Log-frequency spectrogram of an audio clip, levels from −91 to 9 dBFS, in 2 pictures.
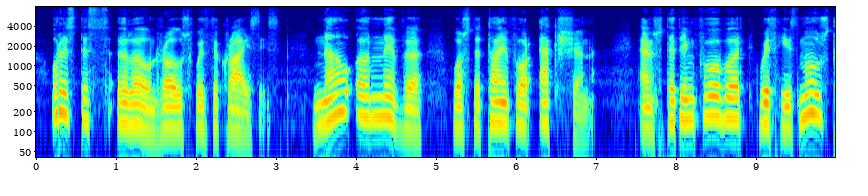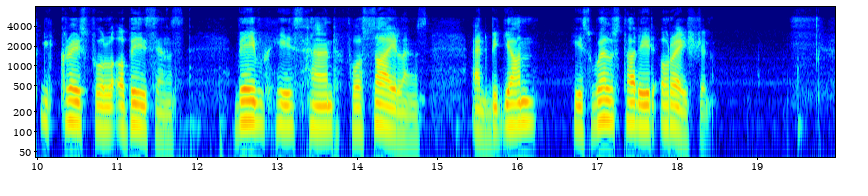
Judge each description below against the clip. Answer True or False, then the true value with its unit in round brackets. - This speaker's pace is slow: True (100 wpm)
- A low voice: True (130 Hz)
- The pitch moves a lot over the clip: False (3.8 semitones)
